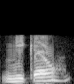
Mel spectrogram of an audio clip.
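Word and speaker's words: Niko: So my name's Nico. That's N-I-K-O. – Okay. – Calling with the Bank of Cardiff, and that's spelled C-A-R-D-I-F-F as in Frank Frank, so it's like car and then different.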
